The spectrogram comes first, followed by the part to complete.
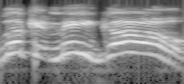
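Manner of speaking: very high-pitched, drawn-out, stretched shriek. Retelling what was screamed on catching someone: retelling a scream. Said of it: "just screamed".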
